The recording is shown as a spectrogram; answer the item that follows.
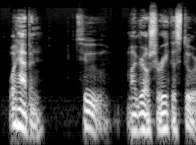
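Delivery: low, soft, sad inflection.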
